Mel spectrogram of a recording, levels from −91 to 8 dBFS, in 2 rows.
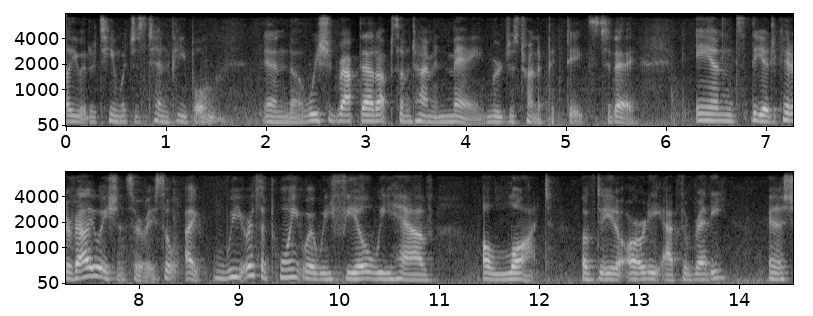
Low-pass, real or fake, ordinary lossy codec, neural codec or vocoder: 7.2 kHz; fake; Opus, 24 kbps; codec, 16 kHz, 2 kbps, X-Codec, WavLM features, trained on Multilingual LibriSpeech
